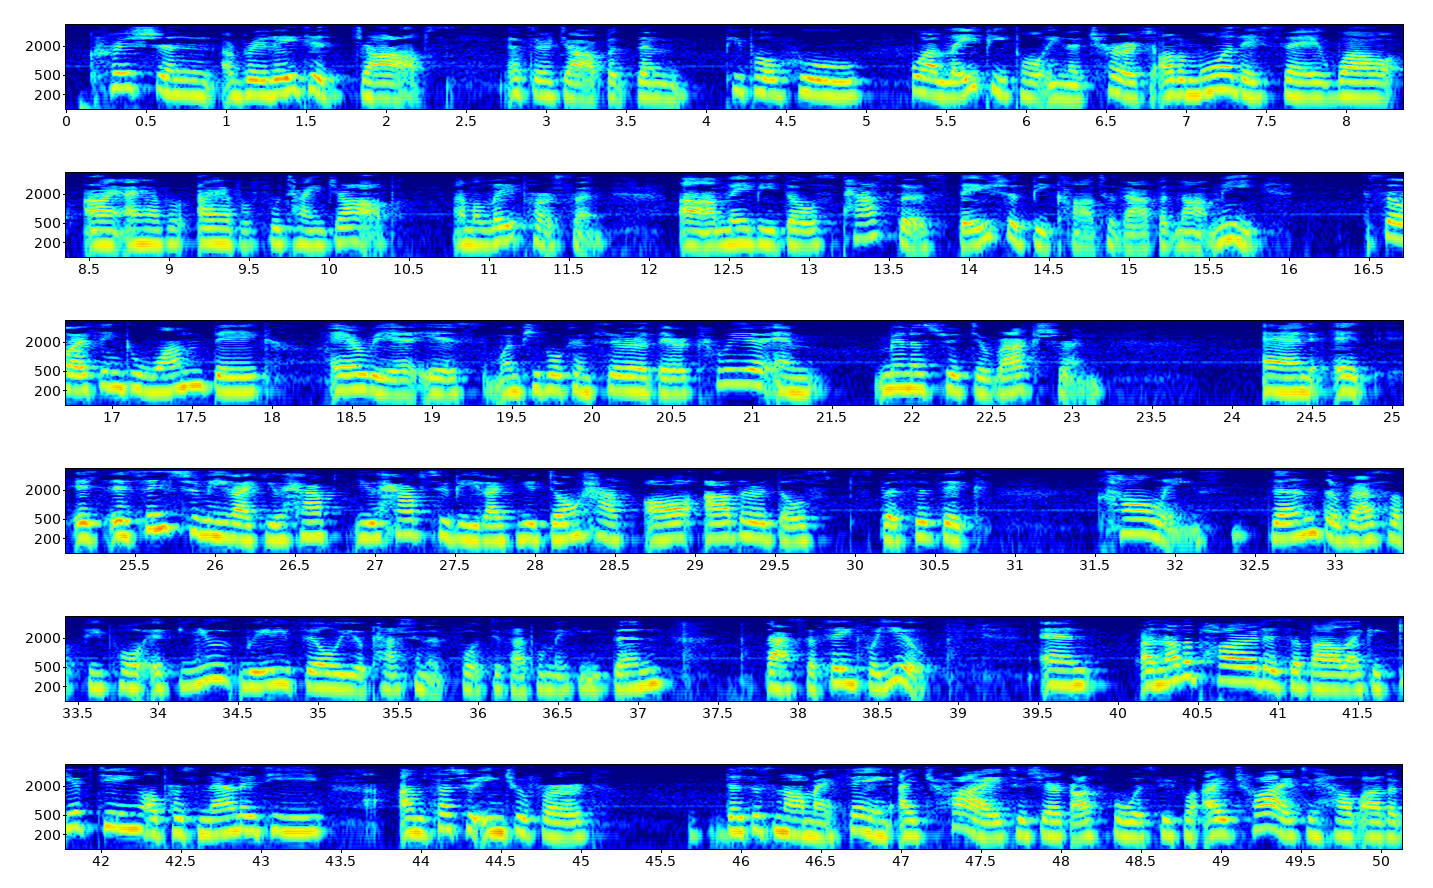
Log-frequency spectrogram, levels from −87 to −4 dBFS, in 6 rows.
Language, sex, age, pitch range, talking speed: English, female, 30-49, 185-220 Hz, 165 wpm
